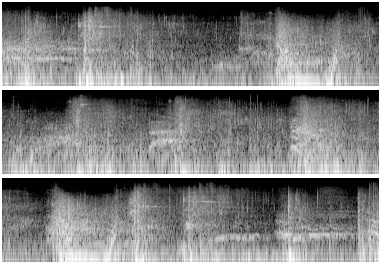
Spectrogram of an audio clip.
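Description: Zombies snarl and groan close by.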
